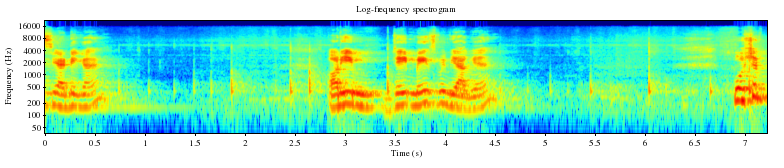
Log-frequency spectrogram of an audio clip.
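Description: A man speaks calmly, close by, as if teaching.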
